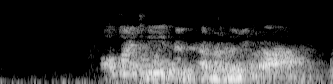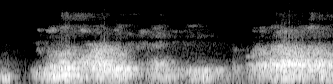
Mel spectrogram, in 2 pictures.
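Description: A man chants in a large echoing room.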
